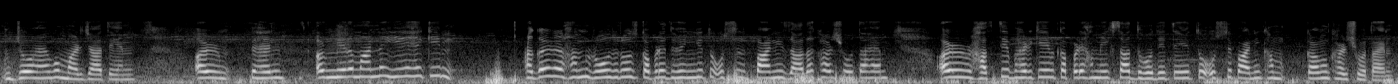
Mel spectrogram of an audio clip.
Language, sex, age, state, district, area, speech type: Urdu, female, 18-30, Delhi, Central Delhi, urban, spontaneous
